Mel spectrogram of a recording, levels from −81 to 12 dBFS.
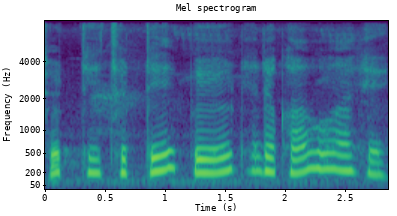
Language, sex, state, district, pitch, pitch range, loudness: Hindi, female, Odisha, Malkangiri, 210 Hz, 195-225 Hz, -14 LUFS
